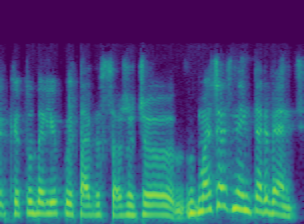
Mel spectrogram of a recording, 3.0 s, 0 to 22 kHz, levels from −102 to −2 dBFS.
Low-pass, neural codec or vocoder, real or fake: 9.9 kHz; none; real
